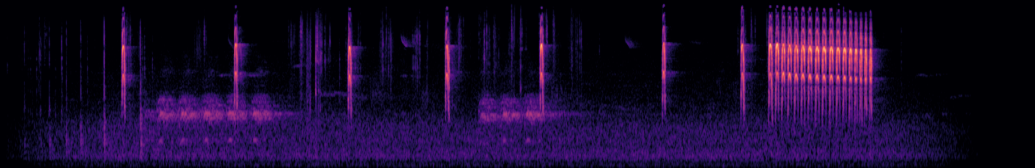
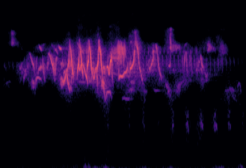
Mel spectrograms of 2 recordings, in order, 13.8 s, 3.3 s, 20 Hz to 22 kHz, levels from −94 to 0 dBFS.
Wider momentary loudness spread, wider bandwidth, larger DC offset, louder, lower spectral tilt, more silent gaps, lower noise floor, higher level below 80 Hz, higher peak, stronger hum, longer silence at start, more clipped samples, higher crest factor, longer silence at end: second, 17 LU vs 21 LU; about the same, 19.5 kHz vs over 20 kHz; neither; first, -17 LUFS vs -32 LUFS; first, 7 dB/octave vs 9 dB/octave; neither; first, under -90 dBFS vs -60 dBFS; about the same, under -90 dBFS vs -88 dBFS; first, -2 dBFS vs -18 dBFS; neither; first, 1.65 s vs 0.15 s; neither; about the same, 24 dB vs 20 dB; first, 2.15 s vs 0.3 s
